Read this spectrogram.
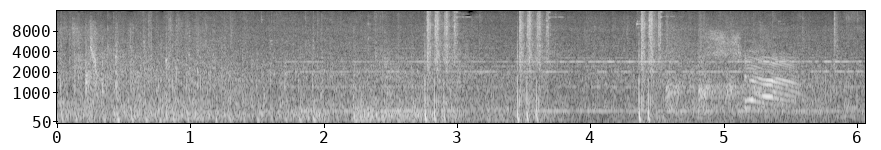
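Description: Gunshots bang sharply in quick bursts.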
